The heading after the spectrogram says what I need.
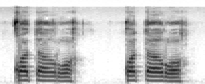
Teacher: قاف کو بھی پر کرنا ہے اور را کو بھی پر کرنا ہے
